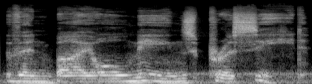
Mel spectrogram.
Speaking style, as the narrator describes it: Estros growled

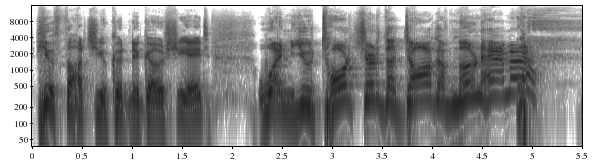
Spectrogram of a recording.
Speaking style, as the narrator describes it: I yell to him

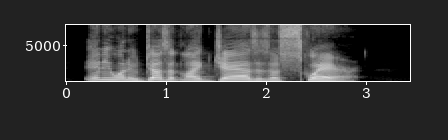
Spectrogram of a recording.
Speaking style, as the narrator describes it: I yell out

